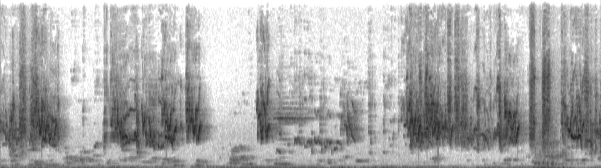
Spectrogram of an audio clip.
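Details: Parrot squawks come in scratchy bursts of one to two seconds separated by short quiet gaps, with some thinner whistled notes between them.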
